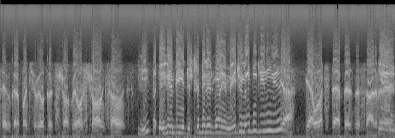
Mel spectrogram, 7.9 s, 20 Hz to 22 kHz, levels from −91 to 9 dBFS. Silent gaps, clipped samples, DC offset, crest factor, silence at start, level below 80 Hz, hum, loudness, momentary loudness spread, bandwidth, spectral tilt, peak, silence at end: none; under 0.1%; under 0.1%; 16 dB; 0 s; -46 dBFS; none; -18 LUFS; 5 LU; 19.5 kHz; -0.5 dB/octave; -4 dBFS; 0 s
